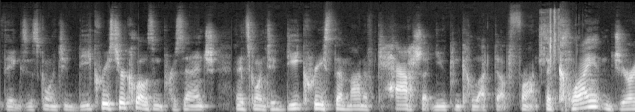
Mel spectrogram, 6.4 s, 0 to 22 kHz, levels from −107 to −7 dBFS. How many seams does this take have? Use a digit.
2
